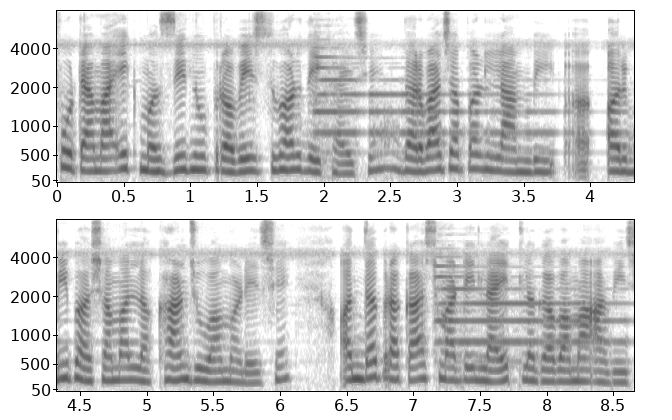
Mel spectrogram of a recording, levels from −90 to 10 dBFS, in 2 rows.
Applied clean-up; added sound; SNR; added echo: neural mask model RNNoise.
